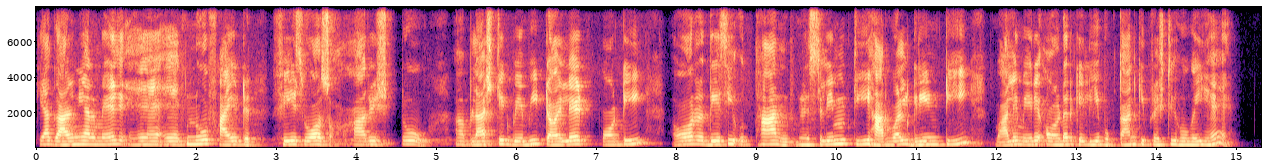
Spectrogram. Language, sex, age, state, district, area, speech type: Hindi, female, 60+, Madhya Pradesh, Gwalior, urban, read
